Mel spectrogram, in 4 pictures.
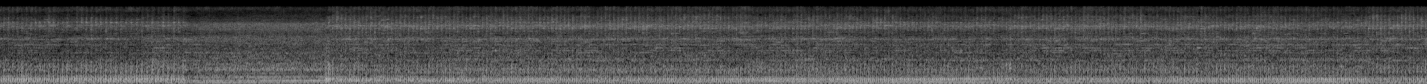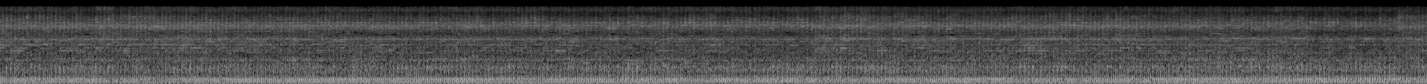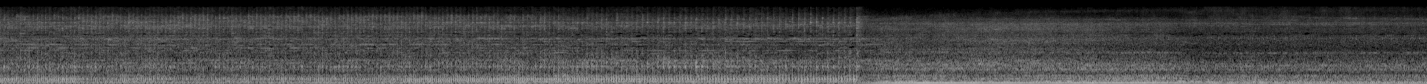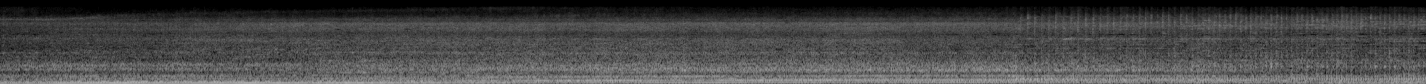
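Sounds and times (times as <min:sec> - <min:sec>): air hammer pounding rock: 0:00.0 - 0:37.5, 0:49.2 - 0:57.0.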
